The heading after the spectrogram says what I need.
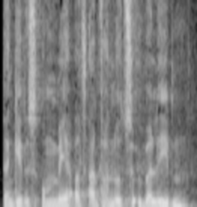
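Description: Husky German-speaking male preacher. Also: mid-range voice, a little fast. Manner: animated storytelling, acts out quoted voices loudly; emphatic repetition. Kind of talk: sermon.

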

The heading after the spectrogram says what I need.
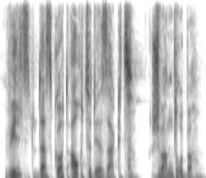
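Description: A man with a medium-pitched, slightly breathy voice preaches a sermon at a normal pace. He pleads with his listeners, addresses them directly and repeats himself, animatedly acting out short dialogues in other voices.

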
